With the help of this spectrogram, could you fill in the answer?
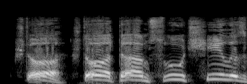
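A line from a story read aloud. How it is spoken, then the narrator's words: Shrieking over loud roar. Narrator (Russian): взвизгнул я, стараясь перекрыть оглушительный рев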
